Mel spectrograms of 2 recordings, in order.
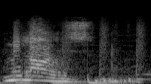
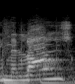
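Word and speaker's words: mélange: Milange.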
